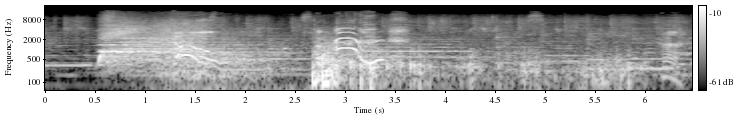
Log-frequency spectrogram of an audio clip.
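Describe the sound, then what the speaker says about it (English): Steady rain with a heavy thunder crash about midway, layered with tonal, voice-like sweeps and game effects, from Final Fantasy 13. "Come out to play in the rain, did you?"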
